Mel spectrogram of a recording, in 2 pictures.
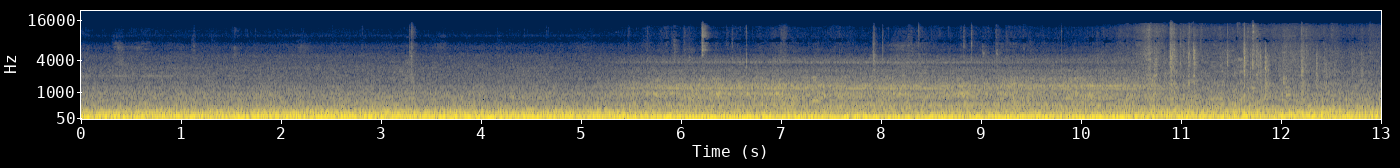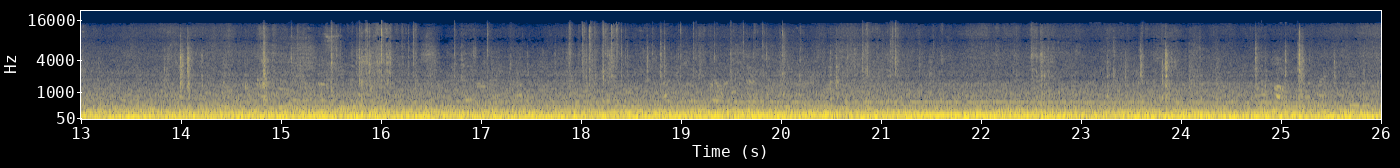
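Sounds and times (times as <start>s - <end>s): train cabin low rumble: 0.0s - 26.0s
faint high whine: 5.1s - 11.8s.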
